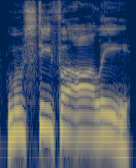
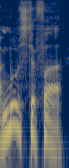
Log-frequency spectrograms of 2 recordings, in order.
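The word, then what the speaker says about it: Mustafa Ali: know what i mean it's the same thing with mustifa ali mustafa or yeah mustafa you gotta say it fast now we get fenix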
